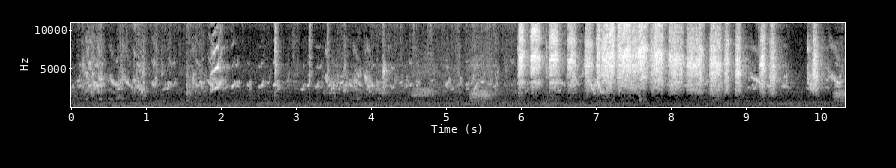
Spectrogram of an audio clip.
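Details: Baby chicks chirping while they play and eat; thin high peeps fill the first half, then loud rapid pecking or scratching taps, about two per second, take over with peeps beneath.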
